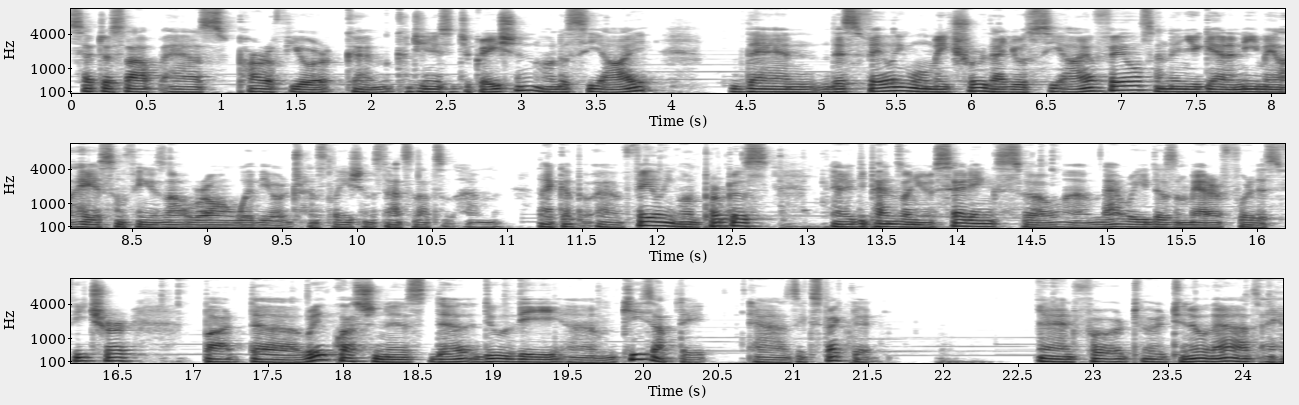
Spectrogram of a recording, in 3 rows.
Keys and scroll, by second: 12.7 ctrl+super+Left, 17.6 super+Tab, 20.6 ctrl+Left, 21.2 ctrl+Left.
